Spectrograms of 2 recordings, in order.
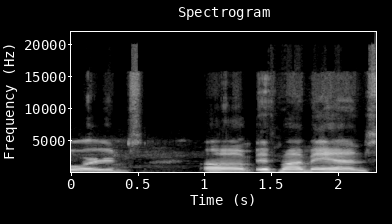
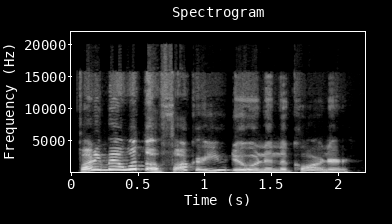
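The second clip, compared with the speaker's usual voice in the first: teasing high call; 11 semitones higher, faster than usual. Real, not acted.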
